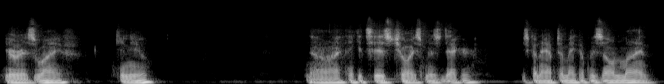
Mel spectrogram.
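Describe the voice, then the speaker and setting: An American actor playing a stoic police detective sergeant in a 1940s radio crime drama, speaking in terse, matter-of-fact, deadpan phrases. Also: male voice, extremely low pitch, normal speed, dry recording. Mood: grave, reserved. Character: stoic, clipped police detective sergeant, narrating his cases. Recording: muffled old 1940s radio recording.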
